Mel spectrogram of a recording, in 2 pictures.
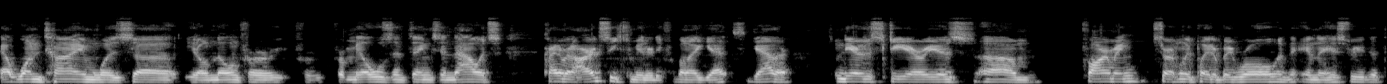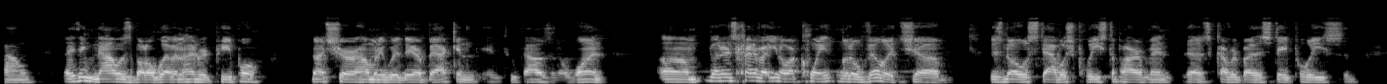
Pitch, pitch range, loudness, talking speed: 115 Hz, 110-120 Hz, -18 LUFS, 190 wpm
